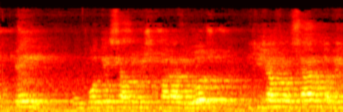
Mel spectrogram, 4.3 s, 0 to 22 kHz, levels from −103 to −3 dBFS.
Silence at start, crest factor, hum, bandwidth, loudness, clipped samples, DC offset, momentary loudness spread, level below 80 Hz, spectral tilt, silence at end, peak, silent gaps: 0 s; 18 dB; none; 15.5 kHz; -22 LUFS; under 0.1%; under 0.1%; 14 LU; -40 dBFS; -6.5 dB/octave; 0 s; -4 dBFS; none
